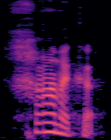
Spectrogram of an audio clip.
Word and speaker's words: Hanukkah: and then there's the Hebrew letter that says Ch. So it's Hanukkah. You know, like you've got phlegm in the back of your throat that you're trying to dislodge.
